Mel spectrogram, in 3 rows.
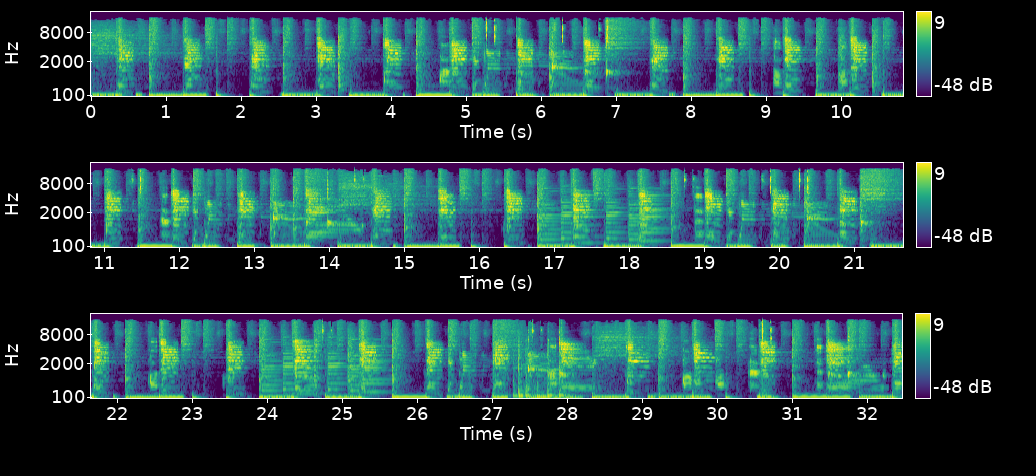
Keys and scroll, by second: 1.5 Left, 2.7 Return, 17.0 Return, 27.1 Return.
